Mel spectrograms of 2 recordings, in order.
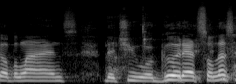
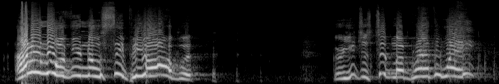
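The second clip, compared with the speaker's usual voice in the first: very high, anxious, panicked reading; 13 semitones higher, 3 dB louder than usual. Reading a scripted line to camera three, panicky delivery. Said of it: "that was my panicky. I read it in a panicky mode".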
